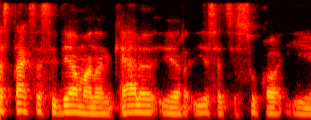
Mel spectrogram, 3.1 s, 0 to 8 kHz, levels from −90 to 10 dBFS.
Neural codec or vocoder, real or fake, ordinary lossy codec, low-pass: none; real; AAC, 48 kbps; 7.2 kHz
